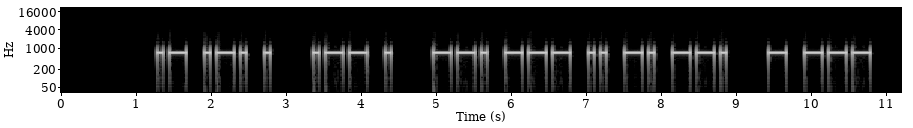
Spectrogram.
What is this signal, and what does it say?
Morse code, heard as a keyed tone, about 16 wpm, 700 Hz. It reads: ARE WE GOING TO
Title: Speed-Racing - Sets of 4 Words 15wpm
